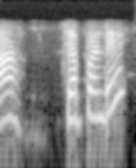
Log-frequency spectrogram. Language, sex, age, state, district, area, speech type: Telugu, female, 30-45, Andhra Pradesh, Nellore, rural, conversation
